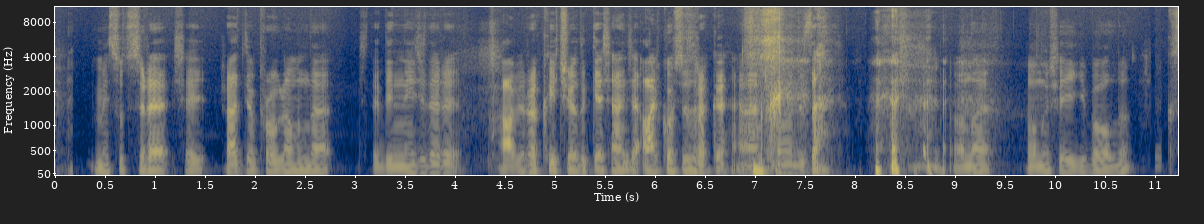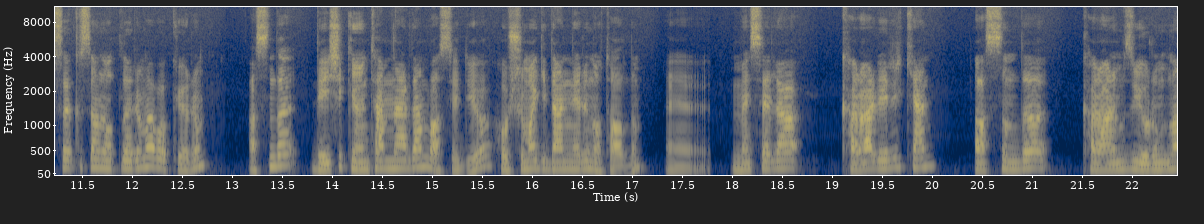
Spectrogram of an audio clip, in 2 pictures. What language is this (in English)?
Turkish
